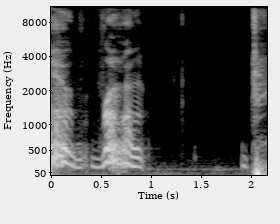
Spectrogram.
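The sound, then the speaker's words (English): A person voices 'RHUGT', the acronym of the show Real Housewives Ultimate Girls Trip, like a dog retching before it vomits: two strained, throaty heaves, a brief quiet gap, then a sharp harsh gag at the end. “She says it sounds like the noise her dog makes before her dog's about to throw up.”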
